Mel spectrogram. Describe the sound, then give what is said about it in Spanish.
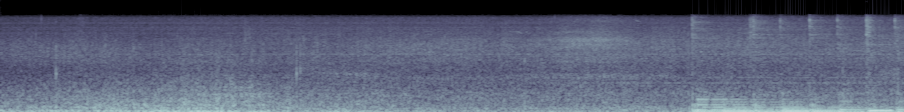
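Steady rain hisses with low rumbling thunder during a thunderstorm, and near the end tonal music comes in over the rain. “vamos a arrancar igual tranquilitos con una lluviecita que va entrando por ahí, una tormenta, que no es la que se viene, esperemos.”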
